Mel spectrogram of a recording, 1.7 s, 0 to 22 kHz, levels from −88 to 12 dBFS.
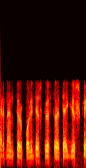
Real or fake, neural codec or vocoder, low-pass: real; none; 3.6 kHz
